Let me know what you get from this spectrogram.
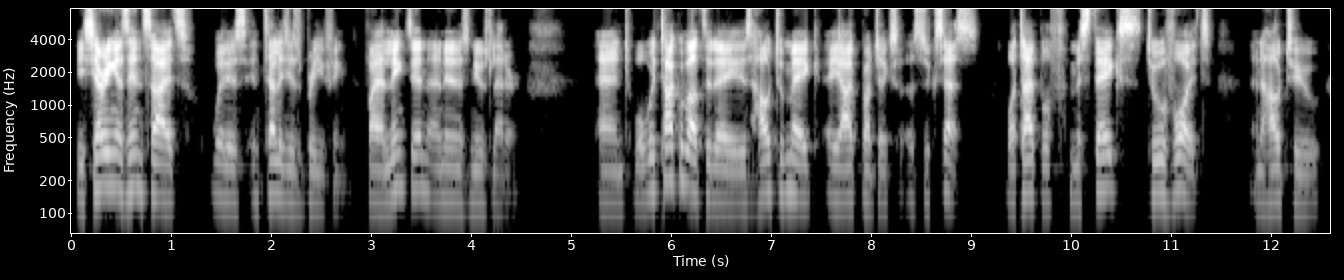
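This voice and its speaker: Bright-voiced male podcast host. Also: medium pitch. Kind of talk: podcast intro and interview.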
